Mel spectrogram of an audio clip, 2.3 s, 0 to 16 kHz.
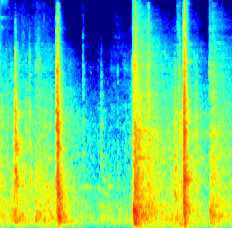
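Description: Sharp metal clanks from the steel hull and hatches of a BTR-80 armoured personnel carrier as crew climb in and handle them: one loud clank about half a second in and two more in the second half, each ringing briefly.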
